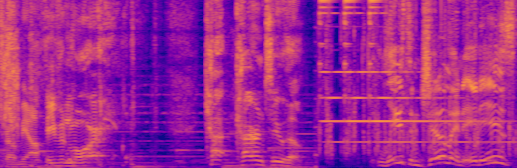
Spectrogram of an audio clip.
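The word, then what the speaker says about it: Carrauntoohil: me off even more karen two hill ladies and gentlemen it is karen twohill oh yeah it's also i was going to pronounce that as karanth to heil oh my god thank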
